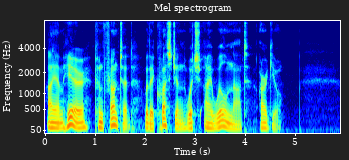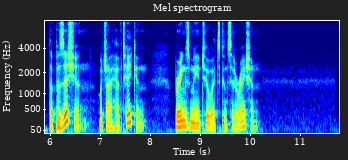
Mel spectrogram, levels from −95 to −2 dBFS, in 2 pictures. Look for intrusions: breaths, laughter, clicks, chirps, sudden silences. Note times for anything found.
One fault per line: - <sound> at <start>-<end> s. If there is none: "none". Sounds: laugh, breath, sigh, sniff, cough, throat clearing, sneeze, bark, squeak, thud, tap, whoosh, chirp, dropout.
none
